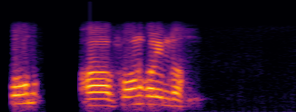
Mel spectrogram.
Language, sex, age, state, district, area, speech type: Assamese, male, 30-45, Assam, Barpeta, rural, conversation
